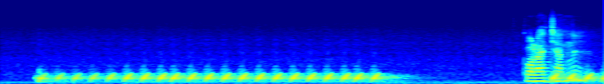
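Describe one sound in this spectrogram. A tablet game plays electronic sound effects.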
